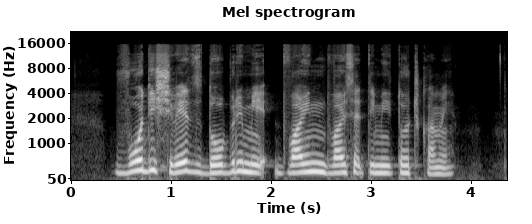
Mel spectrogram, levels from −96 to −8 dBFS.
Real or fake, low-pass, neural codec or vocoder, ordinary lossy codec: real; 14.4 kHz; none; Opus, 24 kbps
